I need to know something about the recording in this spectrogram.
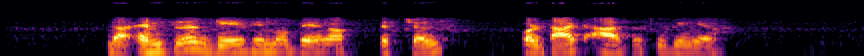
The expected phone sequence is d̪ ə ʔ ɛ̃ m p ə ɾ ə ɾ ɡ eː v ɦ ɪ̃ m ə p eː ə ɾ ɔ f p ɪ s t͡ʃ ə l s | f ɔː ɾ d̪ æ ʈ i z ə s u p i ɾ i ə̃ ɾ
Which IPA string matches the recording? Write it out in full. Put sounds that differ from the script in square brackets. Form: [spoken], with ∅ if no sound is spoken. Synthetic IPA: d̪ ə ʔ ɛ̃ m p ə ɾ ə ɾ ɡ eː [ʋ] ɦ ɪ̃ m ə p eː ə ɾ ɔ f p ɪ s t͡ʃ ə l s | f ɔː ɾ d̪ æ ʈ [æ] z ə s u p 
